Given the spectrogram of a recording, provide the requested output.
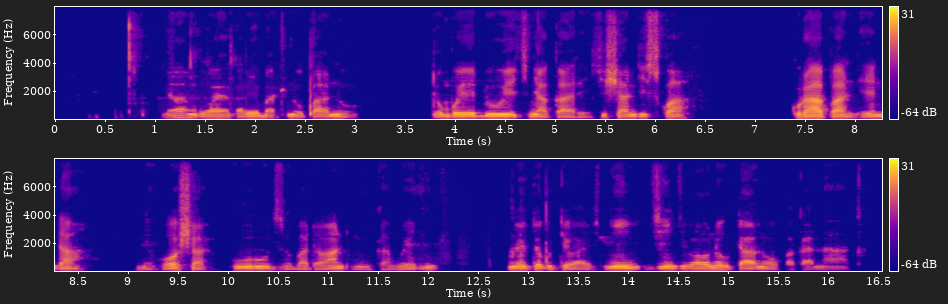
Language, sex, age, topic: Ndau, male, 50+, health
